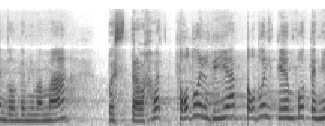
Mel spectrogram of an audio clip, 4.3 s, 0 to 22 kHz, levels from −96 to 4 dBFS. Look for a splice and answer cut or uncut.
uncut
